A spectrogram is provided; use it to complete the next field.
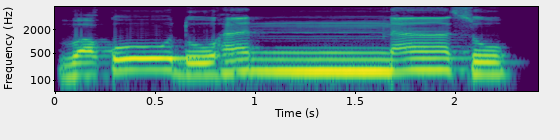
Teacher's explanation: واو ساکن سے پہلے پیش ہے، واو حروف مدہ، یہاں پر پیش کو 2 حرکات کے برابر لمبا کریں گے۔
